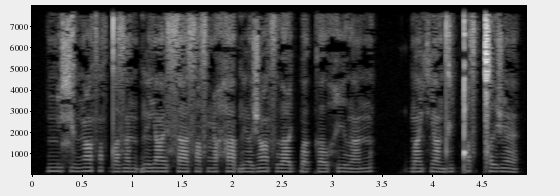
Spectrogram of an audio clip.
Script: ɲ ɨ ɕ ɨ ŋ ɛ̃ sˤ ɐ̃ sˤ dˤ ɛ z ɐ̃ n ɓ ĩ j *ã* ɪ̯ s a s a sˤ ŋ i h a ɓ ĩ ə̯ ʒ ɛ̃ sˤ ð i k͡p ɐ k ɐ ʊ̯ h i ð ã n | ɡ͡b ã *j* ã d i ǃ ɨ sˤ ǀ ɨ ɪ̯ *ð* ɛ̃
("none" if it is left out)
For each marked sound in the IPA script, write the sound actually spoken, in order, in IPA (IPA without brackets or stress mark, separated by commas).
ã, ç, ʒ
